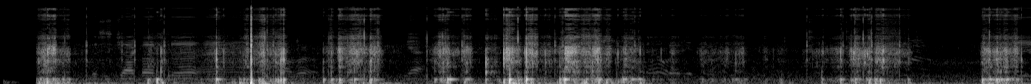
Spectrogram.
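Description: Sculling boat on choppy water: irregular knocks and splashes from the hull and oars, with indistinct voices of the crew. It starts suddenly just after the start.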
